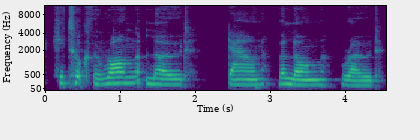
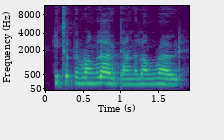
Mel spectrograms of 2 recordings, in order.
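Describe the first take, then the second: First: The sentence is said slowly, with pauses. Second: The sentence is said at a natural pace. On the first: "I'll read the first time slowly, pausing for you to grasp the meaning" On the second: "then repeat again twice at a more natural pace"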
